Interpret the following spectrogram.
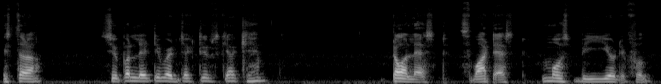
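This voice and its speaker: A man with a Punjabi-Urdu accent teaching an English grammar lesson. He explains step by step, asks rhetorical questions, and slows right down to read out English example sentences. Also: medium pitch, darkish tone.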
